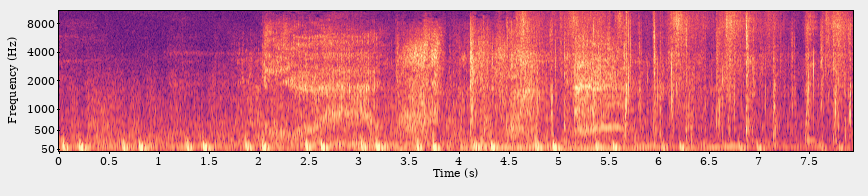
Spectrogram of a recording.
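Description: A heartbeat thumps heavily and steadily.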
